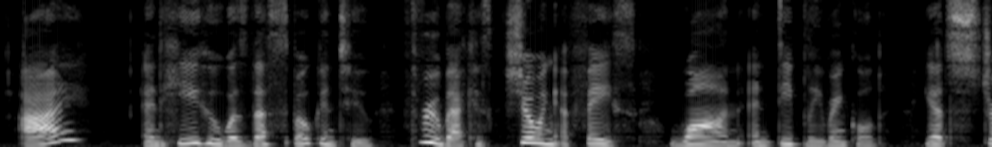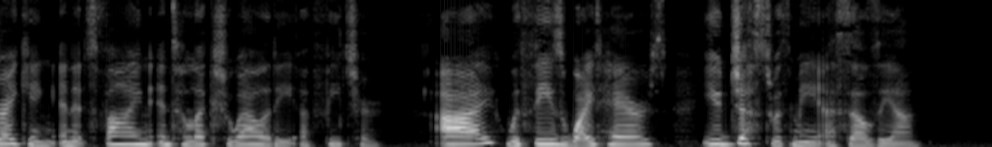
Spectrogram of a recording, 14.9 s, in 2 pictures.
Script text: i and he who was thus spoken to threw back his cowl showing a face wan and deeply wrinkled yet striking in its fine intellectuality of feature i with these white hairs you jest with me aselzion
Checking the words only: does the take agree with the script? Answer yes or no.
no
